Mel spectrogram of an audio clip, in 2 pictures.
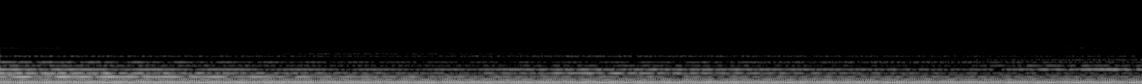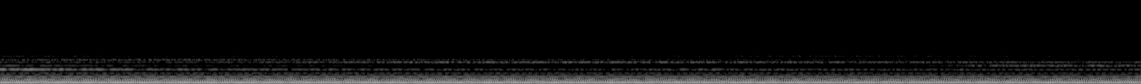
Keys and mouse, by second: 3.7 Right, 4.5 Right, 4.9 Right, 5.0 Right, 5.2 Right, 6.0 click, 7.1-8.5 drag, 8.7 d, 11.0 shift+click, 13.1 g, 13.3 1, 13.7 click, 15.0 typing, 16.0 Escape, 17.3 click, 18.0 Delete, 18.5-19.8 drag, 21.5 shift+d, 22.7-22.8 shift+drag.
